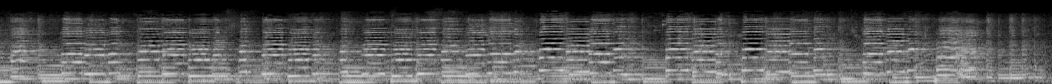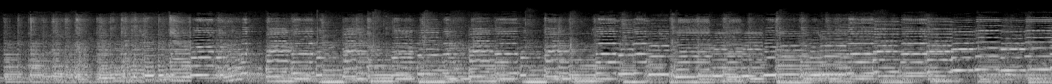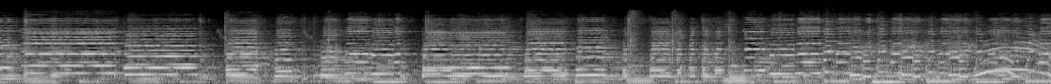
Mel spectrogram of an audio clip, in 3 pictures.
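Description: Instrumental conjunto music led by a button accordion playing a quick, busy melody over a strummed string accompaniment and a steady, repeating bass pattern.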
